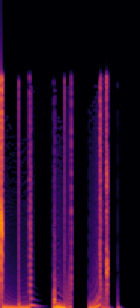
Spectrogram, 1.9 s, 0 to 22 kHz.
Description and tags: JCHC Loop 013
Here are some highlights from a collection of loops which I made using a home-built Reaktor ensemble. They're all based on a little FM synth instrument, whose parameters are modulated by a bank of 16 sequencers. They sound like John Chowning humping a cheap calculator. Hope you like them.
fm, glitch, loop, minimal, techno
